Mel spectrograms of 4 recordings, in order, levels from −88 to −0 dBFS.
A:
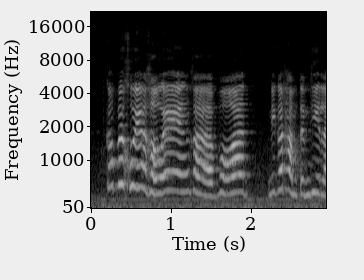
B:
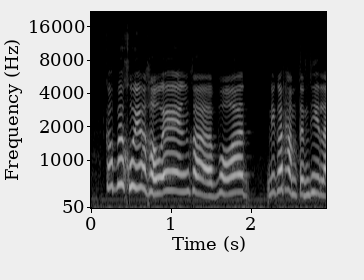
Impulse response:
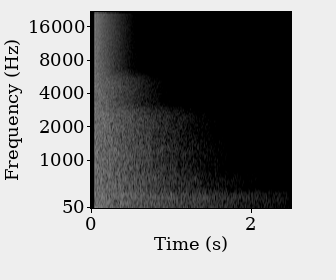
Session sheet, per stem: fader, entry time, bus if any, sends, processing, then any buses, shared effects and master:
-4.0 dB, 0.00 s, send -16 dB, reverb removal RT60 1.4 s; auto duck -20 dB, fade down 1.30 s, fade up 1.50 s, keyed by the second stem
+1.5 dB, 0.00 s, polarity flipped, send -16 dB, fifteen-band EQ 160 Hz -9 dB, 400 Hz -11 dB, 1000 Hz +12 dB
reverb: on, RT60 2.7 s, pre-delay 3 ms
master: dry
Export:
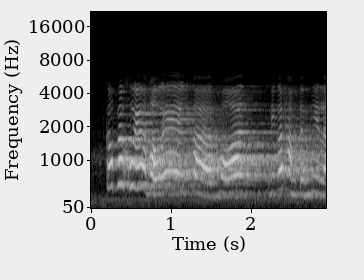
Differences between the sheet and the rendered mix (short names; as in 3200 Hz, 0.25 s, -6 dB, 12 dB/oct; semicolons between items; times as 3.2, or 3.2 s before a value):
stem B: polarity flipped; master: extra speaker cabinet 130–3900 Hz, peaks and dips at 150 Hz +7 dB, 410 Hz -4 dB, 2300 Hz -3 dB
